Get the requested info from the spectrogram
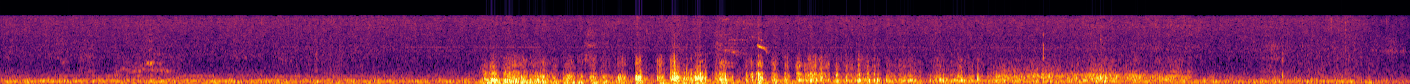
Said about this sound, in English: Noel just adjusted the gain, essentially, on our microphones, and we sat here and listened to it. And to us, it sounds like white noise.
